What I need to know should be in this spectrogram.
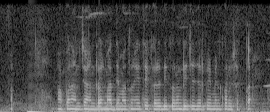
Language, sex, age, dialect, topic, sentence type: Marathi, female, 31-35, Standard Marathi, banking, statement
